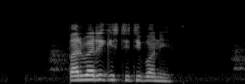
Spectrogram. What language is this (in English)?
Nepali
